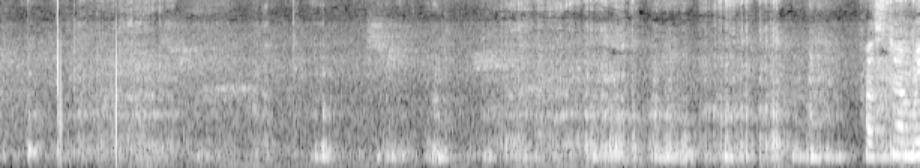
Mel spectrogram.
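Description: Scissors snipping through nighty fabric while cutting out a top, a quiet run of short crisp cuts and rustles close by, with a voice speaking over parts.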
